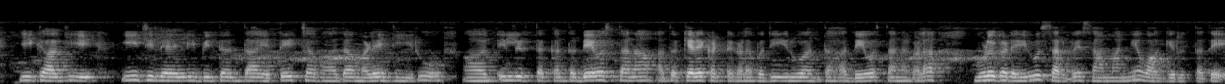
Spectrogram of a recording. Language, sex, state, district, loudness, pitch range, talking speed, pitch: Kannada, female, Karnataka, Shimoga, -22 LUFS, 165-185 Hz, 90 wpm, 175 Hz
